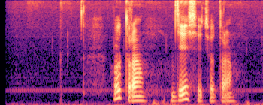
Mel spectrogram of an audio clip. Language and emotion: Russian, neutral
